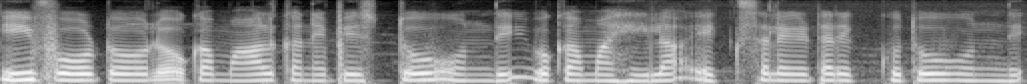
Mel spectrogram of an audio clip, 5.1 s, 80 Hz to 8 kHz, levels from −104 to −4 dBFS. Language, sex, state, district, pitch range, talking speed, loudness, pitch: Telugu, female, Telangana, Hyderabad, 215-225 Hz, 130 wpm, -16 LUFS, 220 Hz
